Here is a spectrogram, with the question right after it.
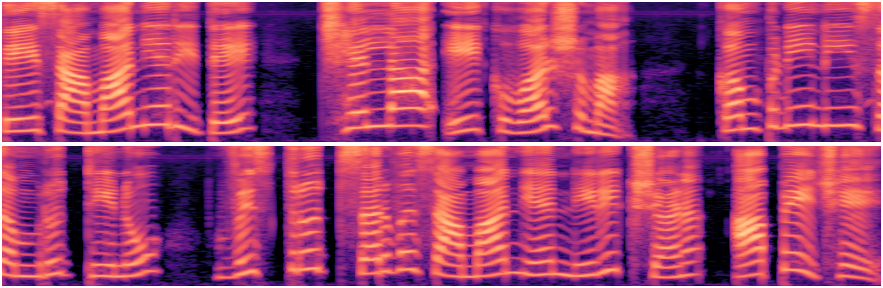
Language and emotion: Gujarati, neutral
